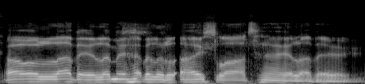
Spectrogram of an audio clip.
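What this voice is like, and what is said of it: Imitates another person's voice. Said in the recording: “I'll do my best Jim Backus impression.”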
